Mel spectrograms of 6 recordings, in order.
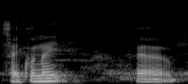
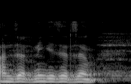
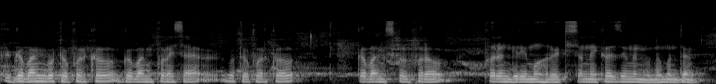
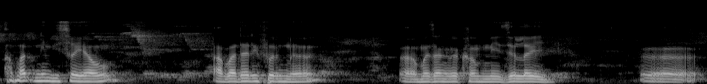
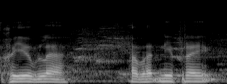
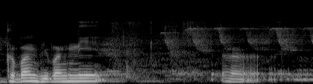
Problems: none marked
